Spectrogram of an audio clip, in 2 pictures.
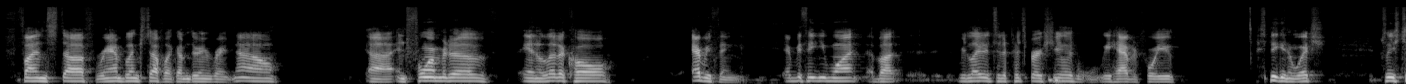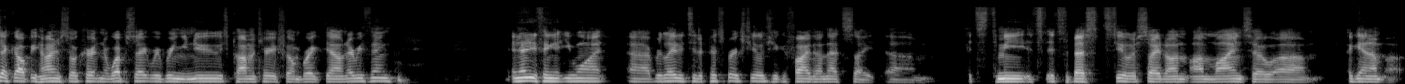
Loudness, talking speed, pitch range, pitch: -23 LUFS, 175 wpm, 130-150 Hz, 140 Hz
